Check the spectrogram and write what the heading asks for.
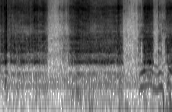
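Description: Hand ice auger cutting into lake ice as it is cranked, its blades scraping and rasping in two spells with a short pause between.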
